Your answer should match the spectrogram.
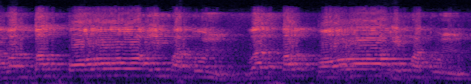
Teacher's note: تے کا تو کا مخرج ایک ہے لیکن صفت الگ ہے. تو کو موٹا پڑھا جاتا ہے، درست اور پراجن.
